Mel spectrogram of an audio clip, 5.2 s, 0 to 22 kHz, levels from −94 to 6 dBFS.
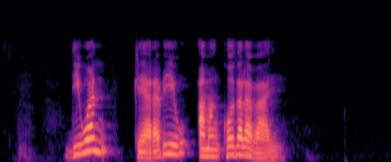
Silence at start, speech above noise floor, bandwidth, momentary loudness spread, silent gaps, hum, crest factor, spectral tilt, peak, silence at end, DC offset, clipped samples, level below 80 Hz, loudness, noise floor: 0.9 s; 65 dB; 8 kHz; 11 LU; none; none; 20 dB; -7 dB/octave; -4 dBFS; 1.45 s; under 0.1%; under 0.1%; -64 dBFS; -21 LUFS; -85 dBFS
